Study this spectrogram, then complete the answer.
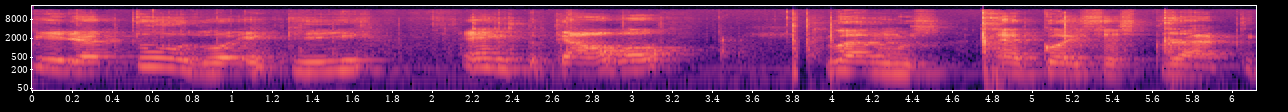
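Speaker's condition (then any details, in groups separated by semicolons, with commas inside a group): Cerebral palsy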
